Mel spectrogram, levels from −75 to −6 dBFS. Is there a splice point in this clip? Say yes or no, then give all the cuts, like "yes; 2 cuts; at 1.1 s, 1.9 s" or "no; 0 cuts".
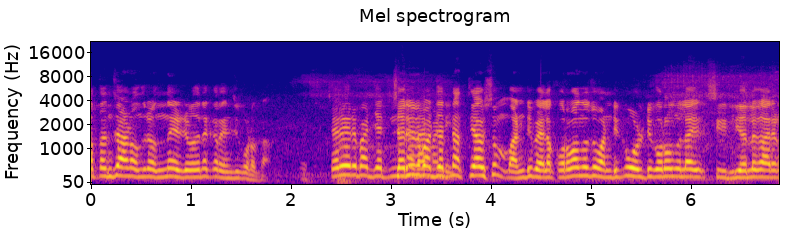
no; 0 cuts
